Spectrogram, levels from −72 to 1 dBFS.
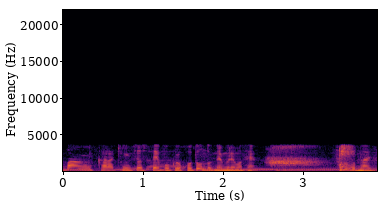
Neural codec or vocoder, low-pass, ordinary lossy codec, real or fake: none; 3.6 kHz; none; real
